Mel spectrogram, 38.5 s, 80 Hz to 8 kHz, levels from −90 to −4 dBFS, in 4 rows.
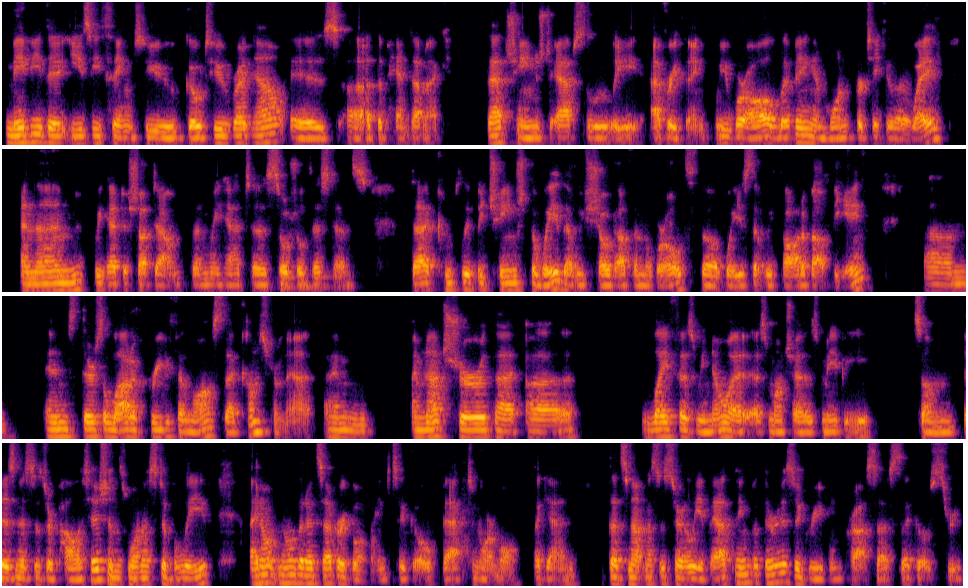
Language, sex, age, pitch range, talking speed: English, male, 30-49, 100-135 Hz, 190 wpm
